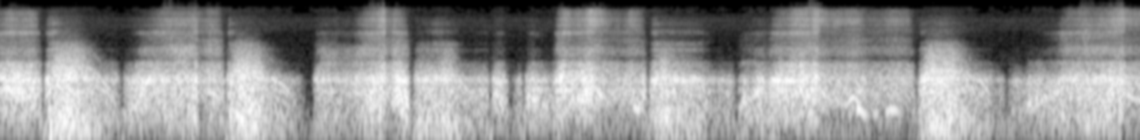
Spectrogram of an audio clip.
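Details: Sleeping pet dog in deep sleep, snoring loudly: rough, breathy broadband snores repeating roughly once a second, each a harsh wheezing rasp with short quiet gaps between breaths.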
